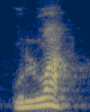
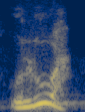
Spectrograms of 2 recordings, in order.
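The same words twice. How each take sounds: First: The stress is on the last syllable. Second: The stress is on the second-to-last syllable. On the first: This is how the old documents have it. "con el acento puesto en la última A" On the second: This is the usual modern pronunciation. "nosotros siempre decimos Ulúa"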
